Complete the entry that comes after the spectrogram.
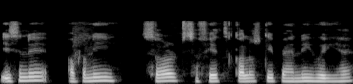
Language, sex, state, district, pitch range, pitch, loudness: Hindi, male, Uttar Pradesh, Deoria, 145-170 Hz, 155 Hz, -17 LUFS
